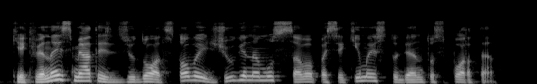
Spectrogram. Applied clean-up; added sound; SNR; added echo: none; none; none; none.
